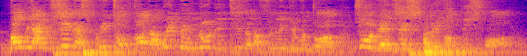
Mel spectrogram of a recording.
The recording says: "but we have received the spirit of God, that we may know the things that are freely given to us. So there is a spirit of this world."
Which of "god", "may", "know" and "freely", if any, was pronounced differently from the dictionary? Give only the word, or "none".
freely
